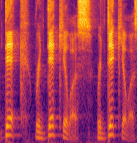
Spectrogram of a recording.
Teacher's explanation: The accent would go over dick, right?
